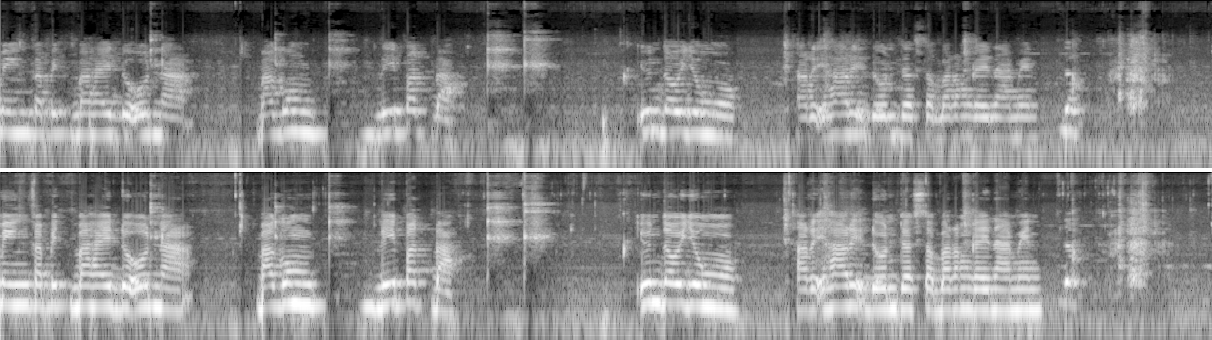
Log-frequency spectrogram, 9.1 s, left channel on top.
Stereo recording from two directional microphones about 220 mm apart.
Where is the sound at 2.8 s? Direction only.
55° right (ahead or behind).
